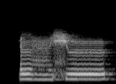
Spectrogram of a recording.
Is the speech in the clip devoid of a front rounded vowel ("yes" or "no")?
no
